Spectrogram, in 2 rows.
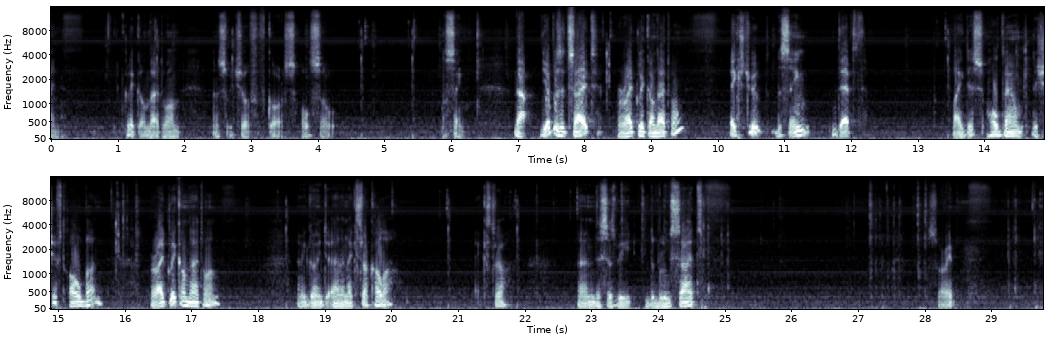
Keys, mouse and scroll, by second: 6.6-8.7 middle drag, 8.7 click, 10.2 click, 10.4 e, 16.2-17.8 drag, 18.5-20.5 drag, 21.0-24.7 drag, 27.6 BackSpace, 27.8 BackSpace.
